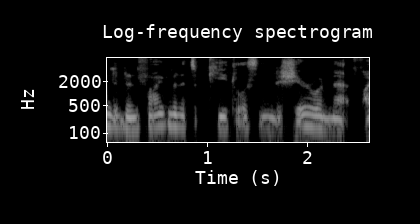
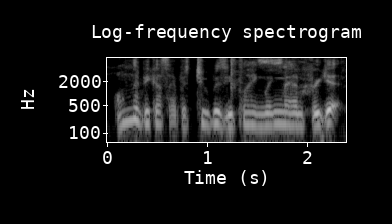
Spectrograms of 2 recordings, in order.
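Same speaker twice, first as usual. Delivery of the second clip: muffled; 6 semitones higher, 3 dB louder than usual. A narrator's reading. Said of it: "a muffled sounding".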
